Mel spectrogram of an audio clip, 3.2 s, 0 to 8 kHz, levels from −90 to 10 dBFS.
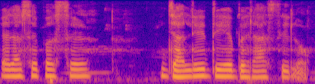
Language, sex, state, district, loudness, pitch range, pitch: Bengali, female, Assam, Hailakandi, -18 LUFS, 175-200 Hz, 195 Hz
